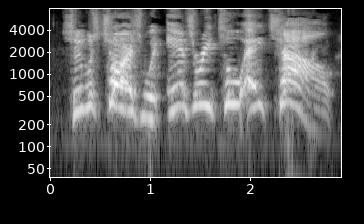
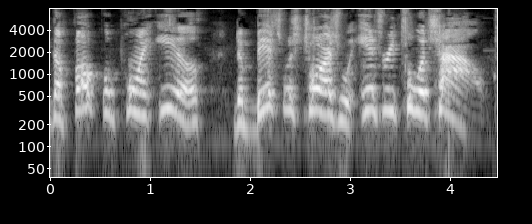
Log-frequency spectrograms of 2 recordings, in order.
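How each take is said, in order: First: Indignant stress on "charged"; emphatic repeat. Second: Said in the usual way. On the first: Real, not acted. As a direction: hammer home "charged" the second time.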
